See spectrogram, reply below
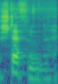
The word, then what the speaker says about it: Steffen: Zeg ik dat goed, Steffen? Ja, dat zeg je goed, Steffen. En dat komt, die naam komt natuurlijk vanuit het Duits.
